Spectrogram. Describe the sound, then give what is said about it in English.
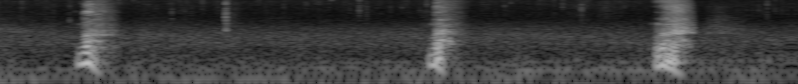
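A person imitates a dog barking with three short, sharp woofs, spaced irregularly, with no other talking around them; it mimics a dog that stared upstairs and barked at nothing. “what the frick are you barking at right now?”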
